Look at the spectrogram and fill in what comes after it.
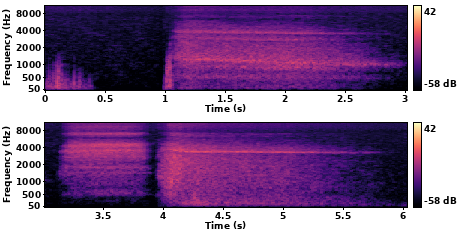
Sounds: Sigh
